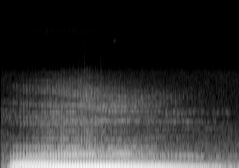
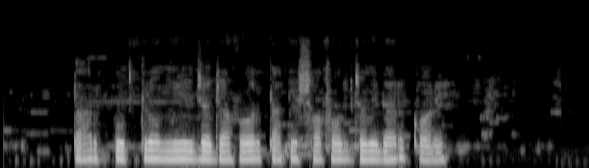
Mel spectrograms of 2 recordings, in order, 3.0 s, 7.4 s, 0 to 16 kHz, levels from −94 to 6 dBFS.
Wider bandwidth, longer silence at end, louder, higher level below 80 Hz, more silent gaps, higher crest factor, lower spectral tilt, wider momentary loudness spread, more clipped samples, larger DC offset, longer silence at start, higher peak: second, 1.7 kHz vs 4.7 kHz; second, 0.1 s vs 1.8 s; first, -15 LUFS vs -25 LUFS; first, -8 dBFS vs -66 dBFS; neither; second, 8 dB vs 16 dB; first, -13.5 dB/octave vs -10.5 dB/octave; first, 17 LU vs 8 LU; neither; neither; second, 0.1 s vs 0.9 s; first, 0 dBFS vs -10 dBFS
